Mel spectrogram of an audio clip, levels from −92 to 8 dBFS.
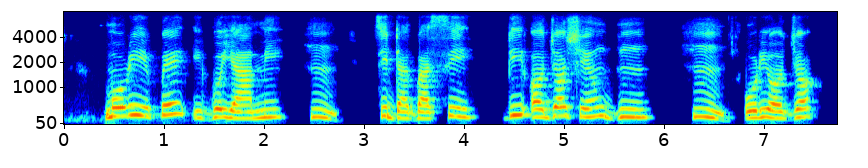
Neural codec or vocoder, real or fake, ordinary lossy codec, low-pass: none; real; Opus, 32 kbps; 7.2 kHz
